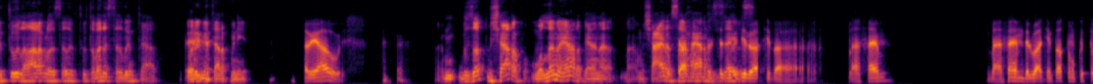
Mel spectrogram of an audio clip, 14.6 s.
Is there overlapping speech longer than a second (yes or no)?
yes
